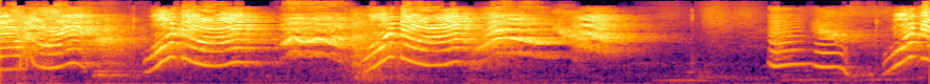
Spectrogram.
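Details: Parrot that talks, said to say papa and mummy: rapid run of shrill, bending squeaks and arched vocal notes, closely spaced over the first three seconds, then a quieter pause before two more sharp rising cries.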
